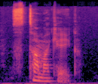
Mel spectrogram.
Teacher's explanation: And mind that o is pronounced like ah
